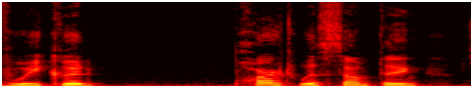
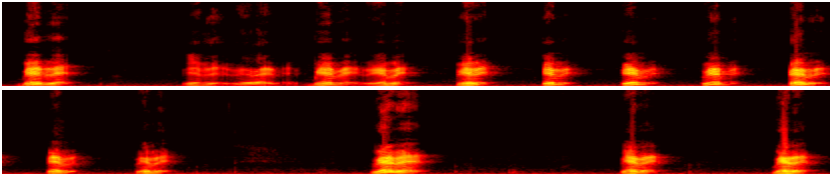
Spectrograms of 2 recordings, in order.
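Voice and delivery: croaking frog chorus; 5 semitones higher, 4 dB louder, much faster than usual. Acted. Vampire frogs croaking back at the party in a wild chorus. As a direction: croak it out like a whole pond of frogs.

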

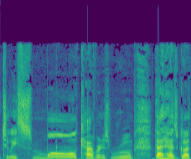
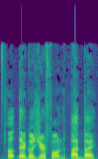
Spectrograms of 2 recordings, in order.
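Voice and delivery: ordinary talk, nothing marked

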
